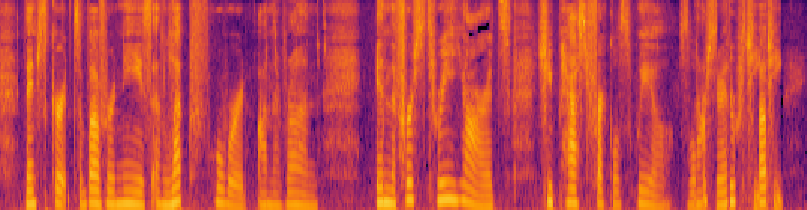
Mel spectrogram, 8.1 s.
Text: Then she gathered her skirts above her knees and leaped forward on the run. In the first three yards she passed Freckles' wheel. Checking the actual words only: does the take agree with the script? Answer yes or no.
no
